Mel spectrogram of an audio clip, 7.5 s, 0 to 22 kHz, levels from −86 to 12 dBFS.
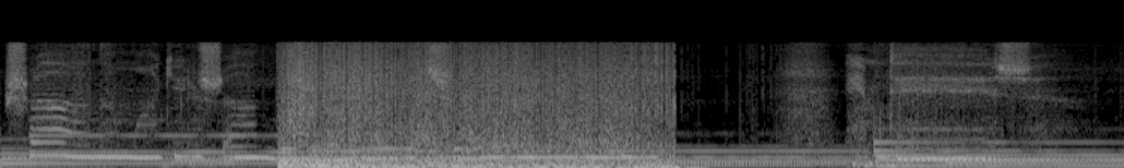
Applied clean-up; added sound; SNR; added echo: none; Explosion; -4 dB; none.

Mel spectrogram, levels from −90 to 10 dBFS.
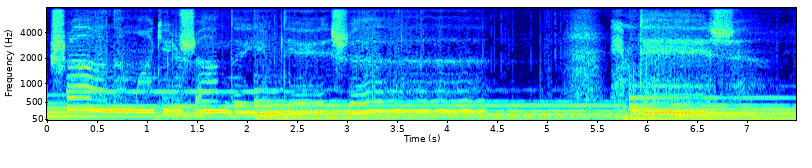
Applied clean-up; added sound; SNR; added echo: none; none; none; none.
